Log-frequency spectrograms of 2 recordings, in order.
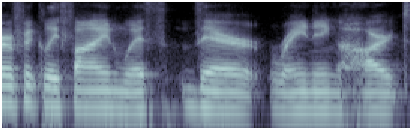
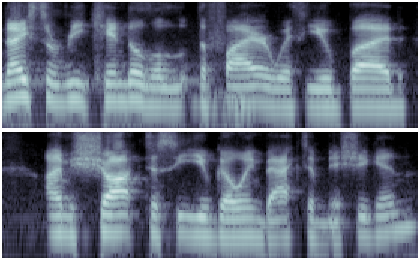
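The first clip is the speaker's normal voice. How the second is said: dry, mocking, sarcastic delivery; 3 semitones higher than usual. Retelling what a man wrote in a reply tweet, mock-sarcastic.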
